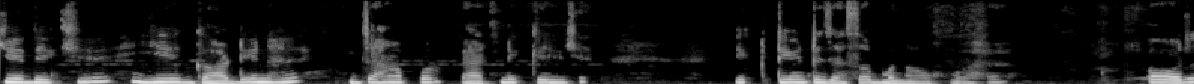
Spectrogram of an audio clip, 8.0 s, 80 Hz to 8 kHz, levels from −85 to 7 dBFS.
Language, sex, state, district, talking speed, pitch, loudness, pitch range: Hindi, female, Bihar, Darbhanga, 145 wpm, 280 Hz, -17 LUFS, 255-305 Hz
